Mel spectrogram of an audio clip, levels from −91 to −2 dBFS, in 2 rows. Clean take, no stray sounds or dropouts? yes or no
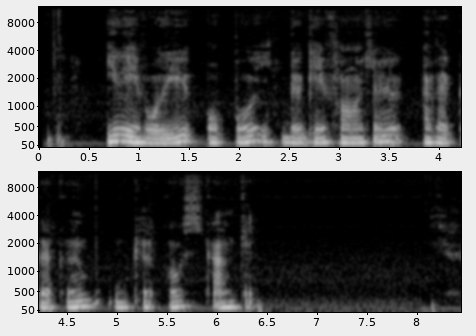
yes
